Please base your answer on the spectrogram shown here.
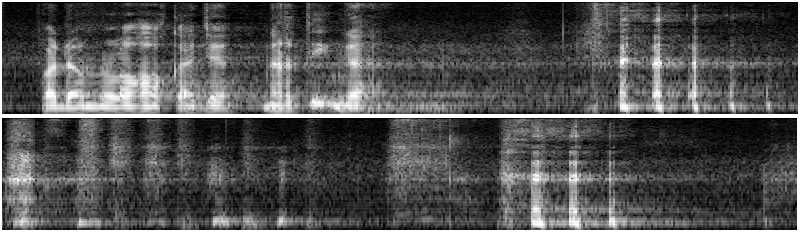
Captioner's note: laughs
